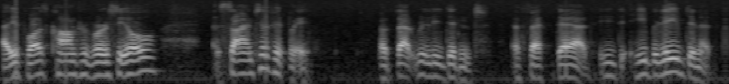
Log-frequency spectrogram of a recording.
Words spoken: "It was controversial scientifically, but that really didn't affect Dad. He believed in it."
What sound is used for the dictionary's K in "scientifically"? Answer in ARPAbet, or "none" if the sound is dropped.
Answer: K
